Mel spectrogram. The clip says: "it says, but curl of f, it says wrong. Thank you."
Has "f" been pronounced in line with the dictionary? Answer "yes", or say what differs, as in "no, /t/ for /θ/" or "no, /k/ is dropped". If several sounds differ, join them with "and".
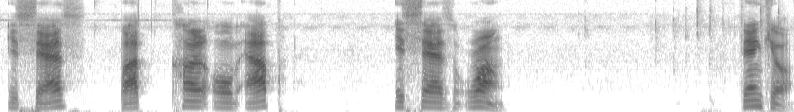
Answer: no, /p/ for /f/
